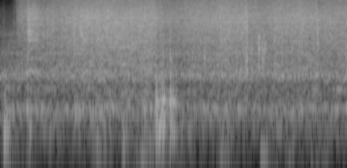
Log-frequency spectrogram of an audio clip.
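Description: Kitchen faucet running steadily into a stainless steel sink, the water splashing over bok choy being rinsed in a metal bowl; it comes on right at the start.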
